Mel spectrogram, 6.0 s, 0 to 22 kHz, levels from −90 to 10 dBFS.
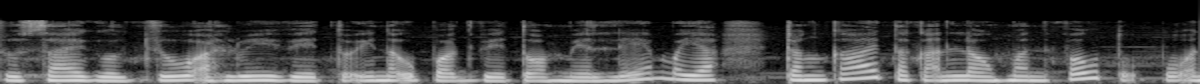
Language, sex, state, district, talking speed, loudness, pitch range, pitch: Mizo, female, Mizoram, Aizawl, 250 wpm, -13 LUFS, 180-210 Hz, 190 Hz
